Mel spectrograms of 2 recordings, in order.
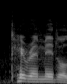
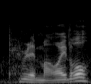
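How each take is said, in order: First: The stress is on the first syllable. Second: The stress is on the second syllable. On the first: The speaker calls it right. "you don't say the, the pyramids in Egypt, do you? It's a pyramidal orchid" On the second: The speaker calls it wrong. "Some people say pyramidal"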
